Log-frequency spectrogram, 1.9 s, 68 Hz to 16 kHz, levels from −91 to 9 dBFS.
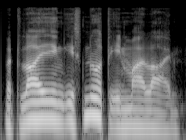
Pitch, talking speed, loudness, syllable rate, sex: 125 Hz, 225 wpm, -16 LUFS, 4.6 syllables/s, male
